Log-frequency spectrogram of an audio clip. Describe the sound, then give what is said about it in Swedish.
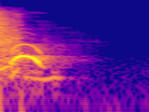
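A single sharp sneeze: a sudden hissy burst with a voiced rise and fall, fading within half a second and followed by silence. “Prosit.”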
